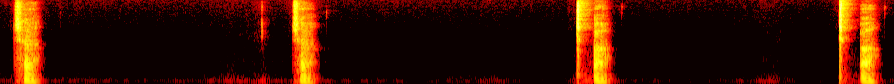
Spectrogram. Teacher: As we make these, we keep in mind that we're not using our lungs, but we're pushing the air out of our mouth, and we end up with a very hard sound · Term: pinched consonant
